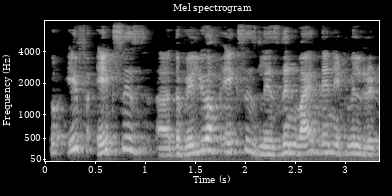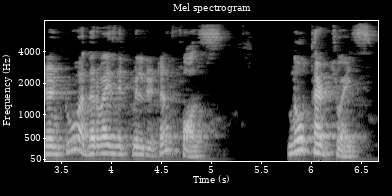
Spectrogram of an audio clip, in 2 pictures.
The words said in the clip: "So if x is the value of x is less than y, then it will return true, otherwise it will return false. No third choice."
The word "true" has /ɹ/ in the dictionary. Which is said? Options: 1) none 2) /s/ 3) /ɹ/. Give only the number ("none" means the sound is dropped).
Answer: 1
